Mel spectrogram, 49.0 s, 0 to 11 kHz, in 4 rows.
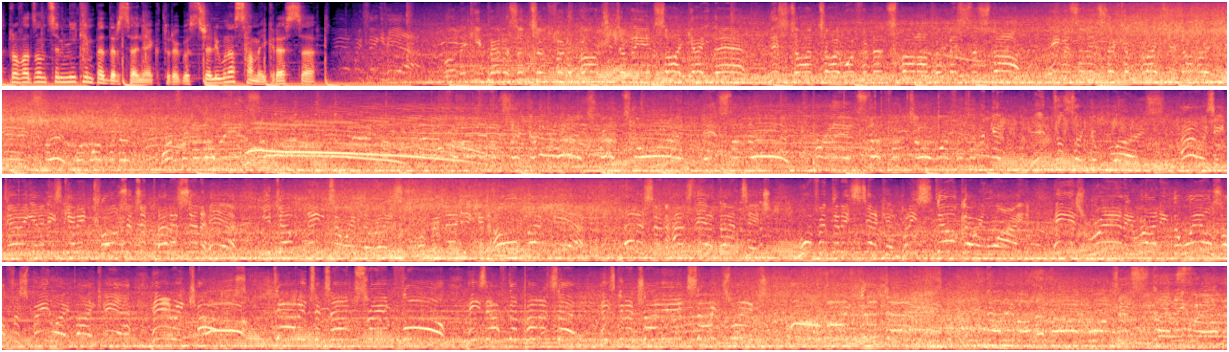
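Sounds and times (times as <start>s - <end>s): motorcycle engines racing: 3.9s - 49.0s.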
